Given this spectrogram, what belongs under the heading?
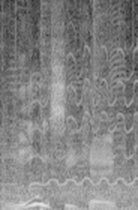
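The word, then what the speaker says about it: Louis C.K.: fans ladies and gentlemen Lou CK oh Lou CK it's not even Louis mispronounced this whole time to be featured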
